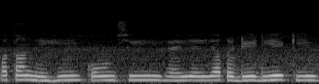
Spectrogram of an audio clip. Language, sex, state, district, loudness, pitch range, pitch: Hindi, female, Bihar, Kishanganj, -25 LUFS, 190-200 Hz, 195 Hz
